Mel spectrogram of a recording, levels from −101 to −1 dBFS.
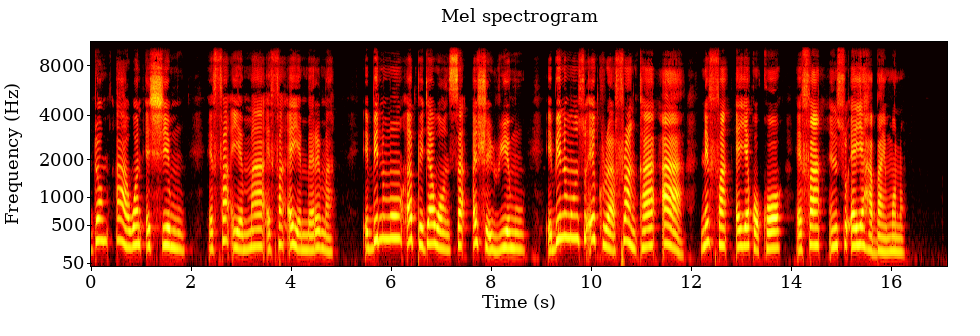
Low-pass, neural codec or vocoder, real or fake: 9.9 kHz; none; real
